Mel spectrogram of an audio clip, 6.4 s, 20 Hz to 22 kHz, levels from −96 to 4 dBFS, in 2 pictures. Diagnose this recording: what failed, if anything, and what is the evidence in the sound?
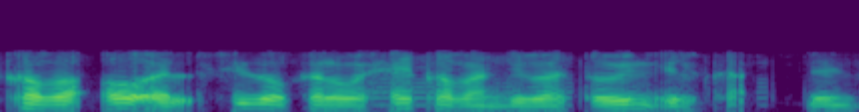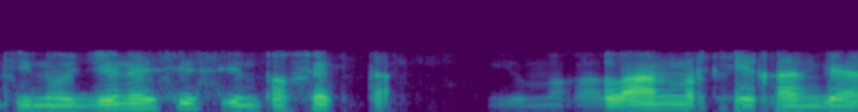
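Codec stage: the whole clip shows heavy G.723.1 codec damage. Nothing is present above about 3.8 kHz, and the band is limited to roughly 200 Hz to 3.7 kHz. Speech is muffled and hoarse with smeared consonants, which fits a coder near 6.3 kbit/s using 30 ms frames.

A sudden gain jump runs from 5.01 to 5.49 s. Speech and background noise drop together by about 24 dB in a single step, then return just as abruptly. The likely cause is a digital gain change applied in call processing without a ramp.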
